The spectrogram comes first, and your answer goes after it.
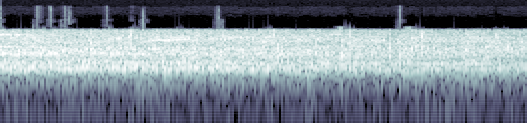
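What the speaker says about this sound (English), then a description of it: "Will you guys join me in giving a big round of applause to the man that put this whole thing together?" Crowd applause at a live concert in San Rafael, Marin, filling the space as a dense, steady roar of clapping and cheering for the whole stretch.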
